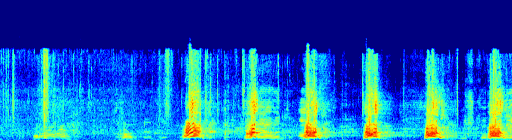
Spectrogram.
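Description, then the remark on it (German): A dog on a leash barks loudly, a steady series of six sharp barks about half a second apart, preceded by a couple of softer, whiny yips, while it bites into a dummy package, tugs it back and forth and jumps up and down. “Der Hund reißt das Paket hin und her, springt hoch und runter und bellt laut.”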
